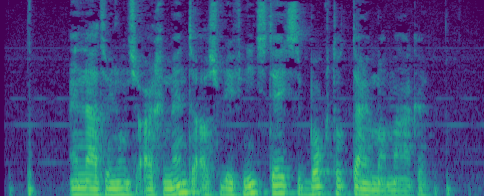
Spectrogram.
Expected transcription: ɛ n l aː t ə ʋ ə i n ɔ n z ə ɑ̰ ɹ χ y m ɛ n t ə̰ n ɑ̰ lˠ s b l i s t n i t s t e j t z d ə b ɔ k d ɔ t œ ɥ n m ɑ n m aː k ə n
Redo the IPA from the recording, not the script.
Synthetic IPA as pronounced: ɛ n l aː t ə ʋ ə ɪ n ɔ n z ə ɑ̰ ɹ χ y m ɛ n t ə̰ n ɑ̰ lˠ s b l i f t n i t s t e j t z d ə b ɔ k t ɔ t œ ɥ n m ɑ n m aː k ə n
